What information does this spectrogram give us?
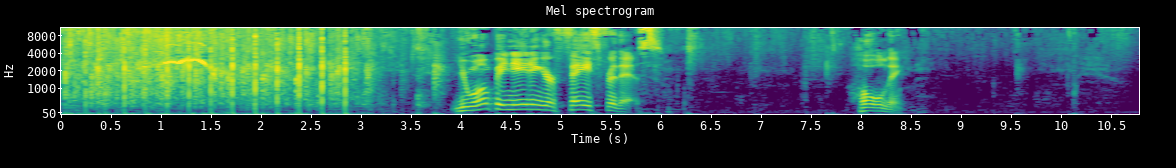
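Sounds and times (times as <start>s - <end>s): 
scattered clapping for an assistant: 0.0s - 3.9s
speech: 4.0s - 6.1s, 8.0s - 8.5s.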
